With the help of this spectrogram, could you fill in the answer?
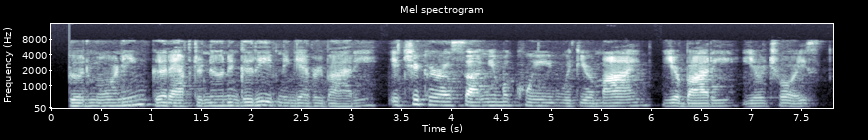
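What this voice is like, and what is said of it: Unusually deep bass female voice. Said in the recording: “my voice is a little deep to be a woman ... right now I'm a pure bass ... my voice is as deep as my brother's ... this deep bass in my voice”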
